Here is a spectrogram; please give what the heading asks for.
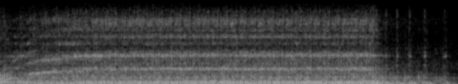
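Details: Onan generator engine after float bowl cleaning and new inline fuel filter fires and runs at a steady beat for several seconds, then winds down and dies; stalls after starting, owner suspects air bubble in fuel line, cause not confirmed.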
